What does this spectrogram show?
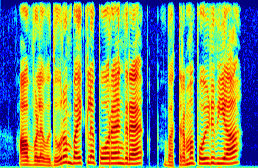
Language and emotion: Tamil, sad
